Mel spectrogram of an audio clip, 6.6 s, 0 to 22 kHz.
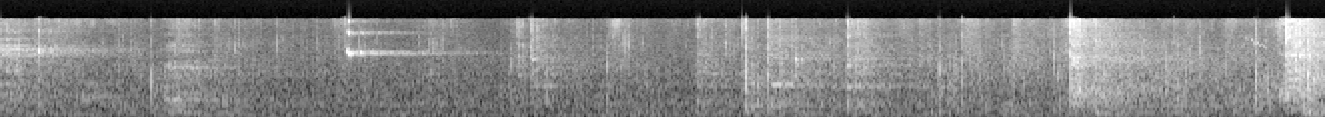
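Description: Badminton play on a wooden hall floor: sharp racket strikes on a shuttlecock, the loudest two about a second apart near the end, with a brief sneaker squeak near 2 s.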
